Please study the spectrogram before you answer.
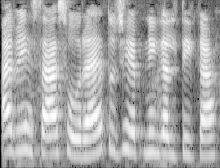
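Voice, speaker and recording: A woman voicing a sharp-tongued older aunt who lectures her neighbor in a blunt, scolding way. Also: very high voice, fairly even intonation, moderate pace.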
